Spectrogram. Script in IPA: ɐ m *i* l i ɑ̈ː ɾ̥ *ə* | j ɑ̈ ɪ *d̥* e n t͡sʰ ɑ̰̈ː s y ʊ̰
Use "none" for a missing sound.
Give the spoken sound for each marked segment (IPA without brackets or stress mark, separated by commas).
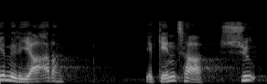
i, ɐ, ɡ̥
